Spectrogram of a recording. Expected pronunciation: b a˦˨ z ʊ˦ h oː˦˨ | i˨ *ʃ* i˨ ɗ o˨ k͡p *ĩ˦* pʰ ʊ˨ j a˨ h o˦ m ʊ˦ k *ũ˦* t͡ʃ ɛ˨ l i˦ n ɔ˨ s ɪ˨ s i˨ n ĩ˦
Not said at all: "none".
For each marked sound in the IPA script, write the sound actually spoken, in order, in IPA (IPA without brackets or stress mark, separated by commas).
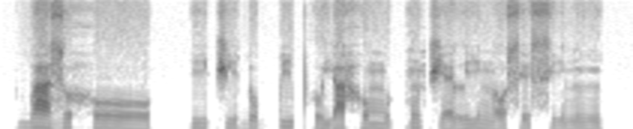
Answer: t͡ʃ, i˦, ũ˦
